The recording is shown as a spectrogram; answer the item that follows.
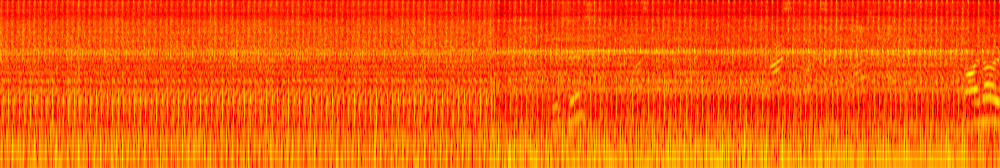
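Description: Small fishing boat's engine running steadily with a thudding, machine-like beat; its note changes about halfway through. Faint voices talk over it.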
